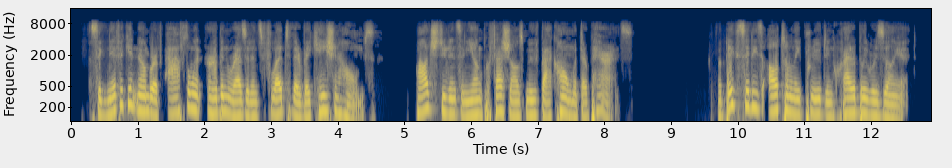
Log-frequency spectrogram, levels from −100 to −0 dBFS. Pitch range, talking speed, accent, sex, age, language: 125-155 Hz, 140 wpm, American, male, 30-49, English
